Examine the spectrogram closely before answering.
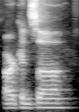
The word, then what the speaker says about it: Arkansas: been the English so they pronounce s's differently at the end of a word as well that's that's why those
